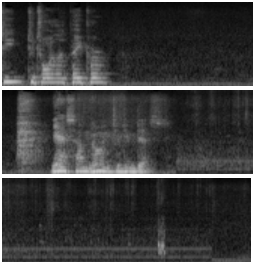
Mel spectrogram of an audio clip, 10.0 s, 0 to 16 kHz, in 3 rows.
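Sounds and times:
faint steady hum: 0.0s - 10.0s
toilet paper crinkling: 5.7s - 10.0s.

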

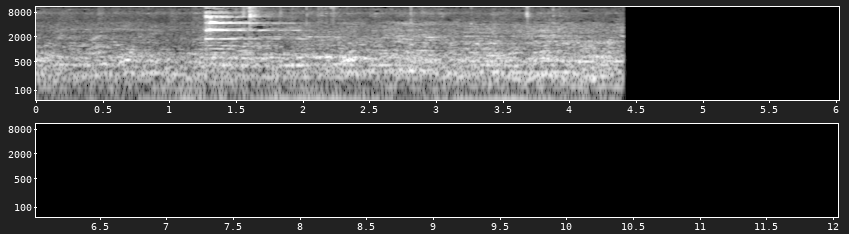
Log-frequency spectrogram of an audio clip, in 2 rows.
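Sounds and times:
crowd chatter: 0.0s - 4.4s
brief metallic ring: 1.3s - 2.1s.

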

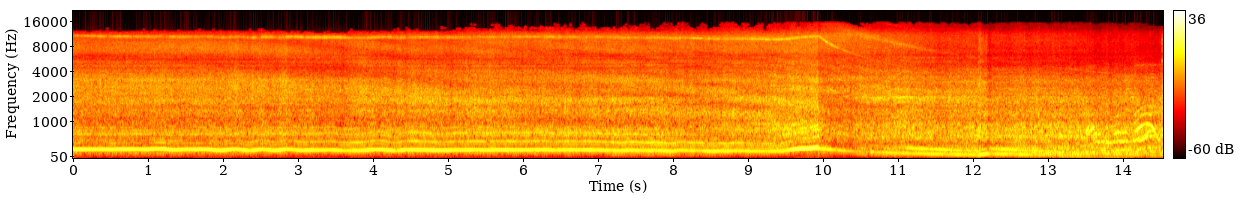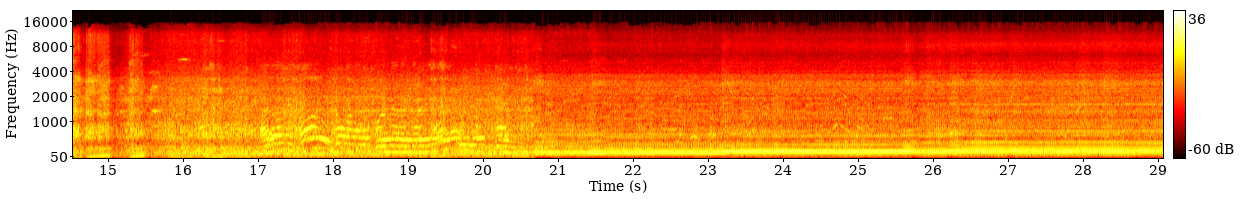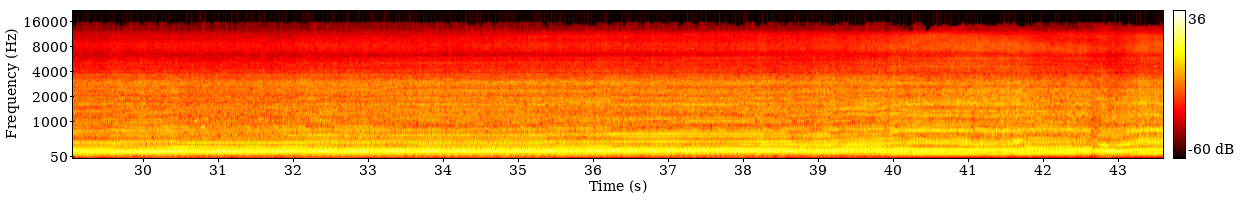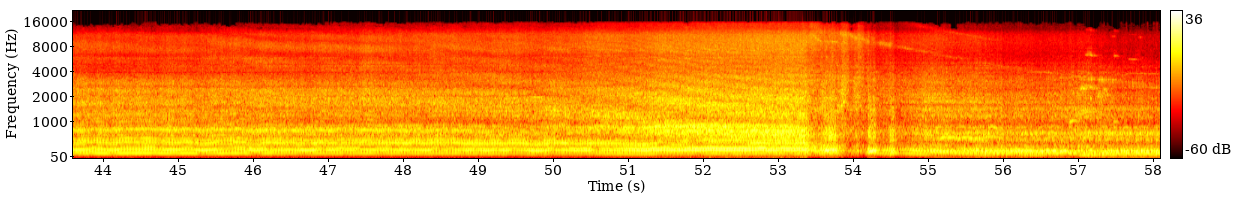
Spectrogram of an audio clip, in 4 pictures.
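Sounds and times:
diesel truck engine revving: 0.0s - 58.0s.

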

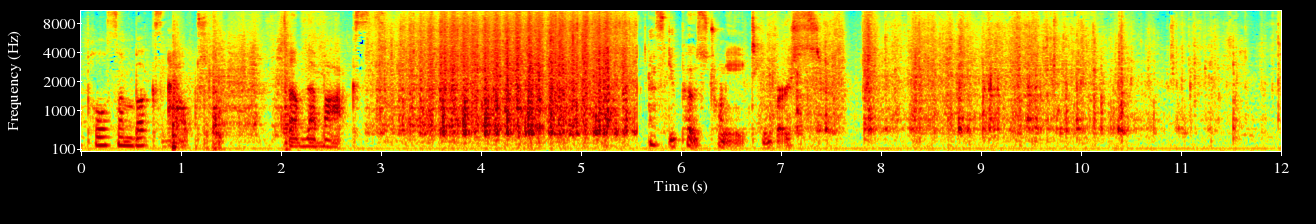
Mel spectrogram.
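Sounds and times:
paper slips rattling in a box: 2.9s - 5.6s, 6.8s - 12.0s.

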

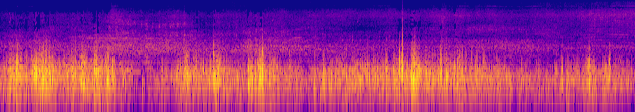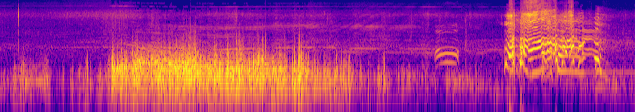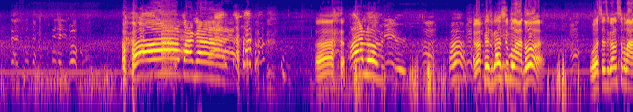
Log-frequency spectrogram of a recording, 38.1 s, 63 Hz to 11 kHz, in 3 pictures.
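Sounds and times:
model airplane motor droning: 0.0s - 38.0s
wind buffeting microphone: 0.0s - 38.0s.

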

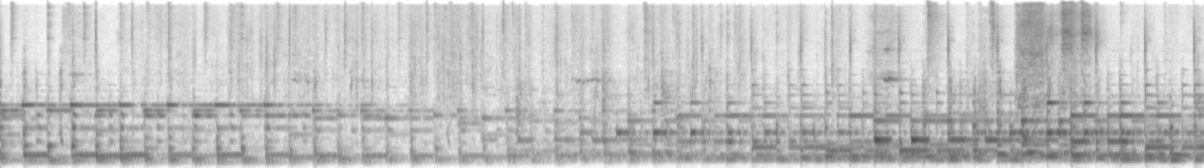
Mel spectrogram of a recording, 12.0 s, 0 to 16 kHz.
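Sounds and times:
background music with short notes: 0.0s - 12.0s.

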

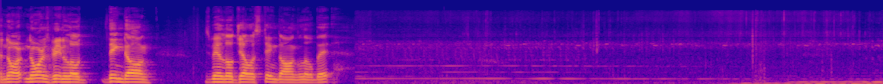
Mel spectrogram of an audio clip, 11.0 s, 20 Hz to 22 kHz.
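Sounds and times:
quiet film score: 0.0s - 11.0s
low rumbling: 4.4s - 11.0s.

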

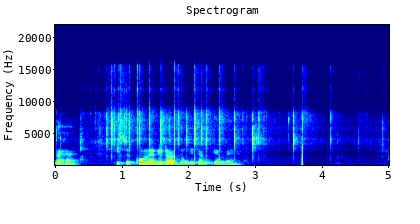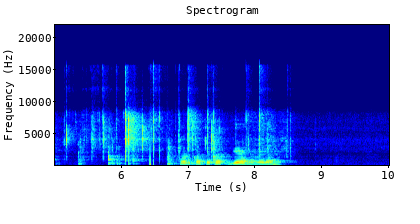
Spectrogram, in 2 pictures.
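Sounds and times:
spices crackling in hot oil: 0.0s - 10.0s.

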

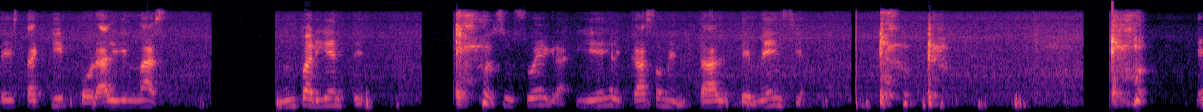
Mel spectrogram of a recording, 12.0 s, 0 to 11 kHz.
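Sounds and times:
person coughing: 4.6s - 5.0s, 8.8s - 9.5s, 11.1s - 11.5s.

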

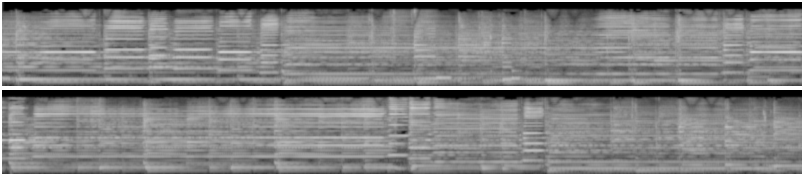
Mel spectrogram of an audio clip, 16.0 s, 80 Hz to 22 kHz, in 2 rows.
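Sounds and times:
harmonica melody: 0.0s - 16.0s
plucked acoustic strings: 0.0s - 16.0s.

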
